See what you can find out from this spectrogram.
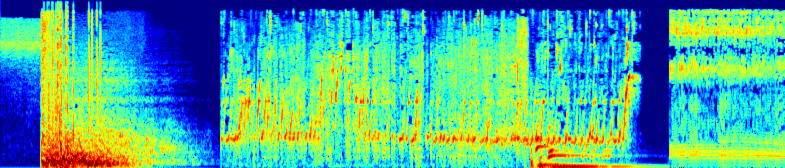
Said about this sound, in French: Hey, c'est une bombe atomique, le cave! Si tu fais ça, tu vas le regretter! Je suis désolé, c'est de ma faute. La bombe était trop puissante.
